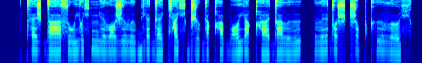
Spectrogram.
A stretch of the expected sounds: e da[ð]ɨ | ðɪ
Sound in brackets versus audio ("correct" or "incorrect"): correct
